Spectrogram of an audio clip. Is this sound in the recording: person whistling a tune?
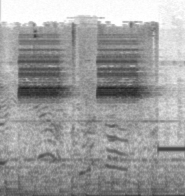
no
